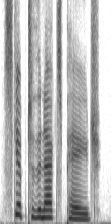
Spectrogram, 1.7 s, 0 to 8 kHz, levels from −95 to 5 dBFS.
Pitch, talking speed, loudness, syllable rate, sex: 245 Hz, 180 wpm, -17 LUFS, 3.4 syllables/s, female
